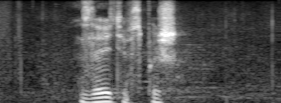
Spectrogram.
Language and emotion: Russian, neutral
